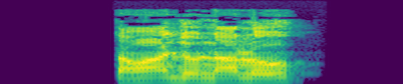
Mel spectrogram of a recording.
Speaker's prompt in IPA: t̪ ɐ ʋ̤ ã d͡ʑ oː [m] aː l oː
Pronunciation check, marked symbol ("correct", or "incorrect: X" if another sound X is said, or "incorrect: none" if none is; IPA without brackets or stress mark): incorrect: n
